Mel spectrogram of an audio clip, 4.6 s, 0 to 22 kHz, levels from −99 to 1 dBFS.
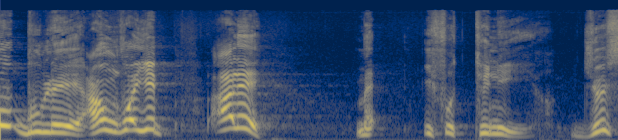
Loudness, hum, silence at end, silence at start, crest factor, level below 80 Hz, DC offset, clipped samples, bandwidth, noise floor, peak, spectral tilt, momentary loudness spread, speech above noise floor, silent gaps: -23 LUFS; none; 0 s; 0 s; 18 dB; -72 dBFS; under 0.1%; under 0.1%; 16.5 kHz; -67 dBFS; -6 dBFS; -4 dB/octave; 15 LU; 44 dB; none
